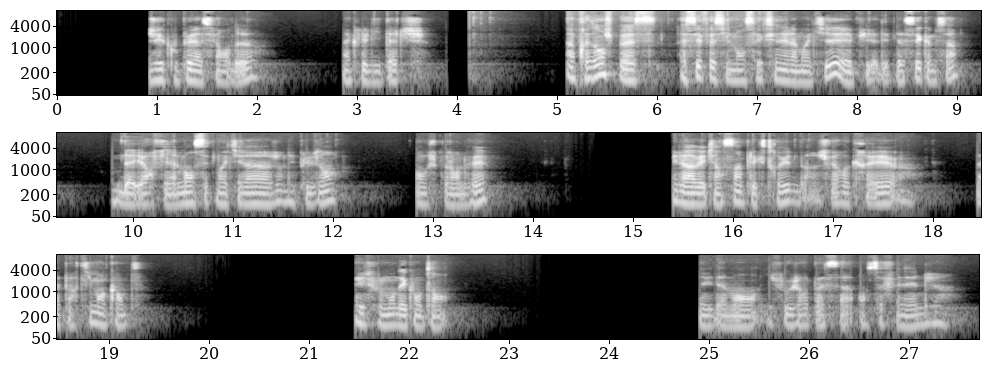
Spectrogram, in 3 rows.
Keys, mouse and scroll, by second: 0.8 click, 3.7 click, 4.3 click, 7.8 click, 11.8 click, 13.0 Delete, 14.0 w, 15.8 right click, 16.5 click, 20.8 shift+click, 23.5 shift+click, 26.5 click.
